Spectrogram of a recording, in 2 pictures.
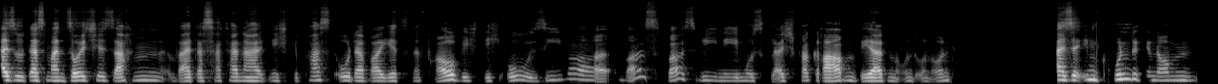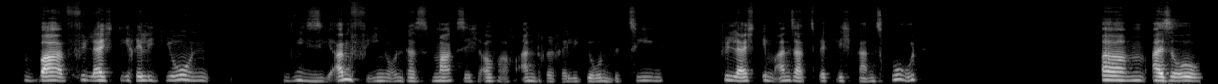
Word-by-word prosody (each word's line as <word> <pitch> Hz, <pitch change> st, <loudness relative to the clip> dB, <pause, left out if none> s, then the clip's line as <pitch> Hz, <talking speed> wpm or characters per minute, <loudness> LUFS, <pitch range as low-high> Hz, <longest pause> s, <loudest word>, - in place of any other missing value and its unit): Also, 195 Hz, -1 st, +7 dB
dass 185 Hz, 0 st, +3 dB
man 175 Hz, -2 st, +3 dB
solche 185 Hz, +1 st, +2 dB
Sachen 185 Hz, +2 st, -1 dB
weil 160 Hz, -, 0 dB
das 160 Hz, +1 st, -5 dB
hat 165 Hz, +1 st, -10 dB
dann 170 Hz, -1 st, +1 dB
halt 165 Hz, -1 st, 0 dB
nicht 165 Hz, -1 st, -14 dB
gepasst: 195 Hz, +4 st, -8 dB
„Oh, 185 Hz, +1 st, 0 dB
da 165 Hz, -1 st, 0 dB
war 160 Hz, 0 st, 0 dB
jetzt 165 Hz, +2 st, -4 dB
'ne 155 Hz, -, -14 dB
Frau 205 Hz, +4 st, +2 dB
wichtig. 165 Hz, -1 st, -11 dB
Oh, 180 Hz, 0 st, -4 dB
sie 200 Hz, +8 st, -13 dB
war 250 Hz, +7 st, -5 dB
was? 335 Hz, -, -9 dB
Was? 240 Hz, -5 st, -6 dB
Wie? 185 Hz, -1 st, -11 dB
Ne, 165 Hz, -1 st, -10 dB
muss 165 Hz, -1 st, -11 dB
gleich 165 Hz, 0 st, -6 dB
vergraben 175 Hz, 0 st, +2 dB
werden” 160 Hz, +1 st, +4 dB
und, 165 Hz, -1 st, -15 dB
und, 155 Hz, -1 st, -16 dB
und. 170 Hz, +4 st, -10 dB, 1.0 s
Also, 205 Hz, 0 st, +7 dB
im 215 Hz, 0 st, +3 dB
Grunde 245 Hz, +4 st, +2 dB
genommen 190 Hz, -1 st, -6 dB, 0.4 s
war 185 Hz, -1 st, +7 dB
vielleicht 190 Hz, 0 st, +1 dB
die 185 Hz, -, -14 dB
Religion, 190 Hz, 0 st, -4 dB, 0.7 s
wie 175 Hz, +2 st, -10 dB
sie 155 Hz, -1 st, -12 dB
anfing 165 Hz, -7 st, -1 dB
und 155 Hz, +1 st, -14 dB
das 155 Hz, 0 st, -9 dB
mag 170 Hz, +1 st, -1 dB
sich 150 Hz, 0 st, -14 dB
auf 160 Hz, 0 st, -6 dB
auch -, -, -19 dB
andere 155 Hz, -4 st, -10 dB
Religionen 145 Hz, +2 st, -9 dB
beziehen, 170 Hz, +5 st, -14 dB, 0.6 s
vielleicht 170 Hz, -3 st, +1 dB
im 180 Hz, -4 st, -9 dB
Ansatz 175 Hz, -2 st, -3 dB
wirklich 165 Hz, 0 st, -12 dB
ganz 150 Hz, +3 st, -10 dB
gut. 220 Hz, 0 st, -5 dB, 1.9 s
Ähm, 190 Hz, -2 st, +5 dB
also 175 Hz, -2 st, +5 dB
175 Hz, 150 wpm, -23 LUFS, 160-190 Hz, 1.9 s, Also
